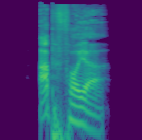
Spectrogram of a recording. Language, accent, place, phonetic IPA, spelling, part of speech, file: German, Germany, Berlin, [ˈapˌfɔɪ̯ɐ], abfeuer, verb, De-abfeuer.ogg
- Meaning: first-person singular dependent present of abfeuern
